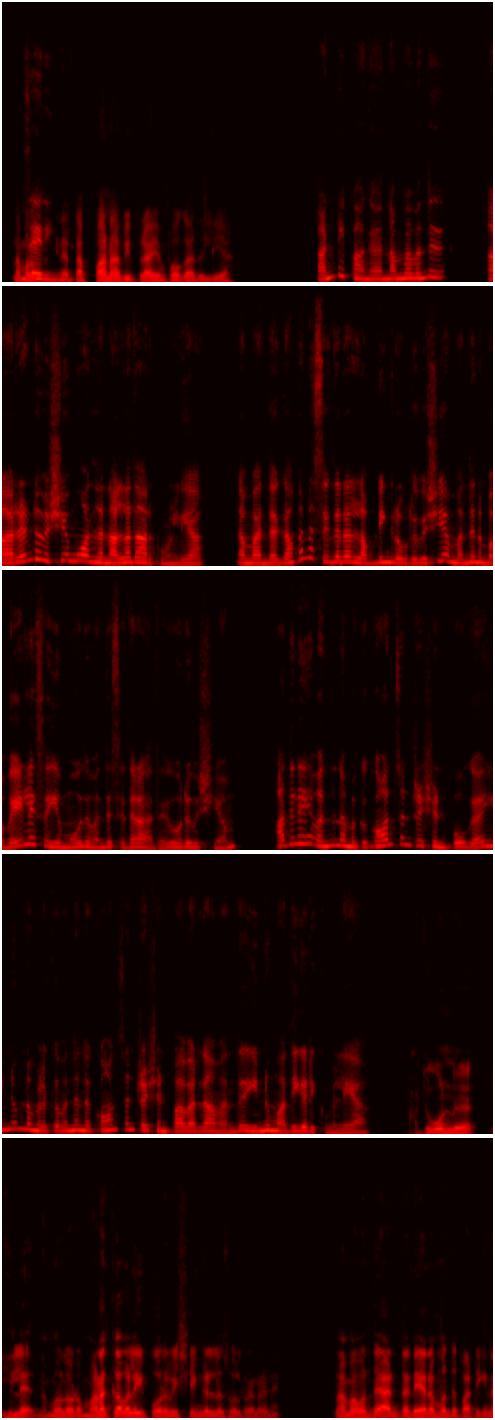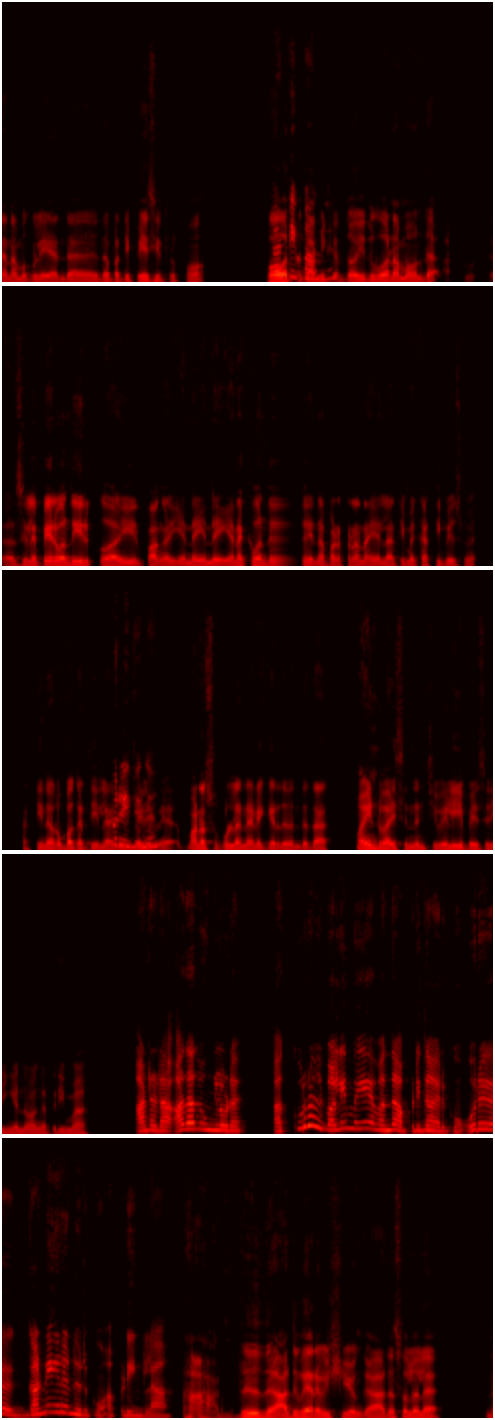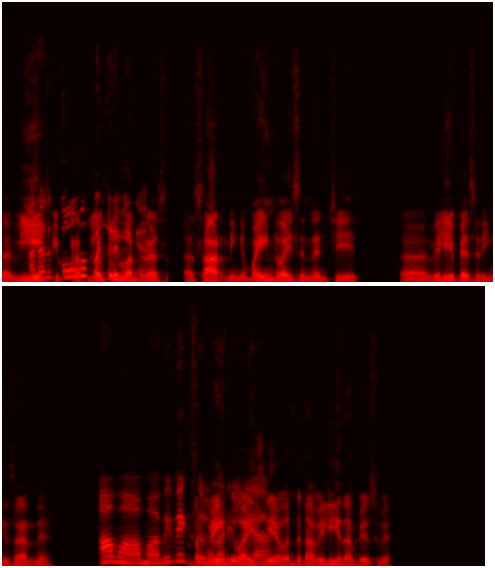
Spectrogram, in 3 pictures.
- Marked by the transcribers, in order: in English: "கான்சென்ட்ரேஷன்"; in English: "கான்சென்ட்ரேஷன் பவர்"; in English: "ஐ மீன்"; in English: "மைண்ட் வாய்ஸ்ன்னு"; "தனுஷ்" said as "தரஸ்"; in English: "மைண்ட் வாய்ஸ்ன்னு"; in English: "மைண்ட் வாய்ஸயே"
- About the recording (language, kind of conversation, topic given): Tamil, podcast, கவலைப்படும் போது நீங்கள் என்ன செய்வீர்கள்?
